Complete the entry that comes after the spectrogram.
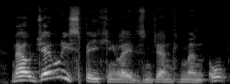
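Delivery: usual speaking voice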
